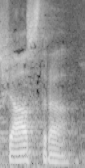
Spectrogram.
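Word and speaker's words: Shastra (शास्त्र): Shastra with the long A is called Shastra. And if one speaks about Shastra, then it is scripture. And if it is Shastra with short A, Shastra, then it is weapon.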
